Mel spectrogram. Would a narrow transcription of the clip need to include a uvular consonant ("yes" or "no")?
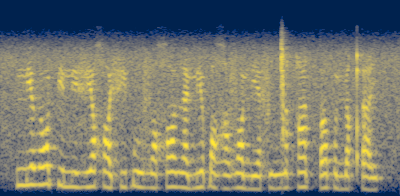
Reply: yes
